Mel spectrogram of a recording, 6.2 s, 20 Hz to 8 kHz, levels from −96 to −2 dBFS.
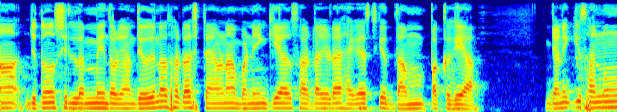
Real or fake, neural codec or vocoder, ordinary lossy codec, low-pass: real; none; none; 7.2 kHz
